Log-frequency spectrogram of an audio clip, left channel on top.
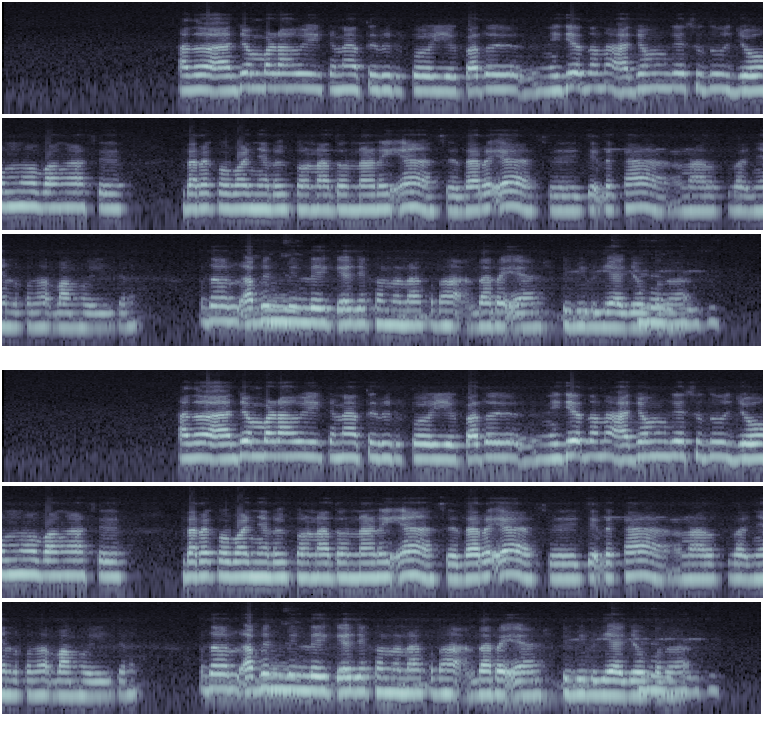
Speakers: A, on the right; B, on the left.
A: ᱟᱫᱚ ᱟᱸᱡᱚᱢ ᱵᱟᱲᱟ ᱦᱩᱭ ᱠᱟᱱᱟ ᱛᱤᱨᱤᱞ ᱠᱚ ᱤᱭᱟᱹ ᱠᱚ ᱟᱫᱚ ᱱᱤᱡᱮ ᱫᱚ ᱟᱸᱡᱚᱢ ᱜᱮ ᱥᱩᱫᱩ ᱥᱩ ᱡᱚᱢ ᱦᱚᱸ ᱵᱟᱝᱟ ᱥᱮᱼᱼ ᱫᱟᱨᱮ ᱠᱚ ᱵᱟᱝ ᱧᱮᱞ ᱦᱩᱭ ᱠᱚᱜᱼᱟ ᱚᱱᱟ ᱫᱚ ᱱᱟᱹᱲᱤᱜᱼᱟ ᱥᱮ ᱫᱟᱨᱮᱜᱼᱟ ᱥᱮ ᱪᱮᱫ ᱞᱮᱠᱟ ᱚᱱᱟᱼᱼ ᱟ ᱧᱮᱞ ᱠᱚ ᱫᱚ ᱦᱟᱸᱜ ᱵᱟᱝ ᱦᱩᱭ ᱠᱟᱱᱟ ᱟᱫᱚ ᱟᱹᱵᱤᱱ
B: ᱢᱟᱱᱮ
A: ᱵᱤᱱ ᱞᱟᱹᱭ ᱠᱮᱜᱼᱟ ᱡᱚᱠᱷᱚᱱ ᱚᱱᱟ ᱠᱚᱫᱚ ᱦᱟᱸᱜ ᱫᱟᱨᱮᱜᱼᱟ ᱥᱤᱵᱤᱞ ᱜᱮᱭᱟ ᱡᱚ
B: ᱦᱮᱸ
A: ᱠᱚᱫᱚ ᱦᱟᱸᱜ
B: ᱦᱮᱸ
